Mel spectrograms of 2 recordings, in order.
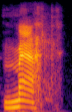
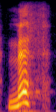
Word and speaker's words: math: good let's go to the word math right here instead of myth okay this is an ah sound so you need to open your mouth and widen your mouth just a little bit more okay Ma uhhuh so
